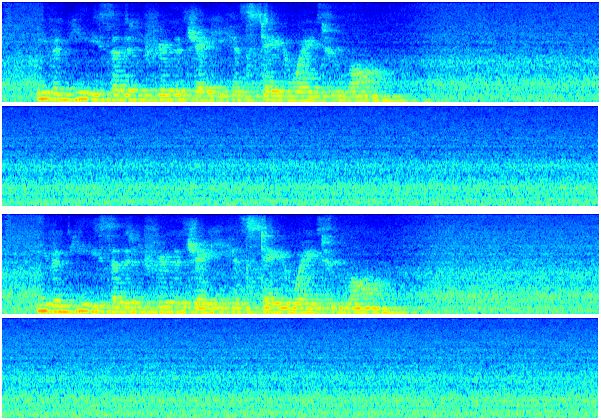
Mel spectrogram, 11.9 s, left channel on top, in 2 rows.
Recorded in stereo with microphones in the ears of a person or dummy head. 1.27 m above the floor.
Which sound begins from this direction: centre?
A woman speaking, at 0.3 s.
